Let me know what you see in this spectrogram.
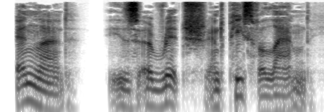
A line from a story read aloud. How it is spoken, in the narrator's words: he said slowly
